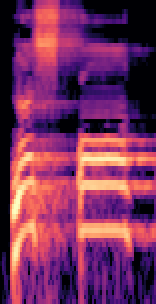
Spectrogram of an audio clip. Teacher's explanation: Nash huruf shin sukun nashta fathah tanwin fathatain yang diwaqafkan selain tak marbuto panjangnya 2 harokat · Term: mad iwad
